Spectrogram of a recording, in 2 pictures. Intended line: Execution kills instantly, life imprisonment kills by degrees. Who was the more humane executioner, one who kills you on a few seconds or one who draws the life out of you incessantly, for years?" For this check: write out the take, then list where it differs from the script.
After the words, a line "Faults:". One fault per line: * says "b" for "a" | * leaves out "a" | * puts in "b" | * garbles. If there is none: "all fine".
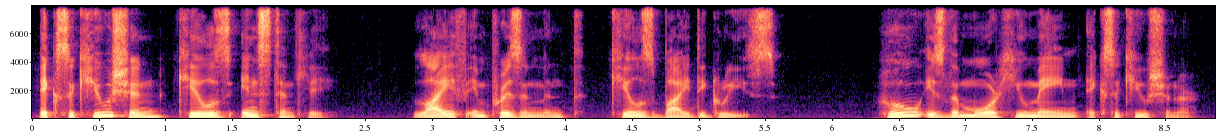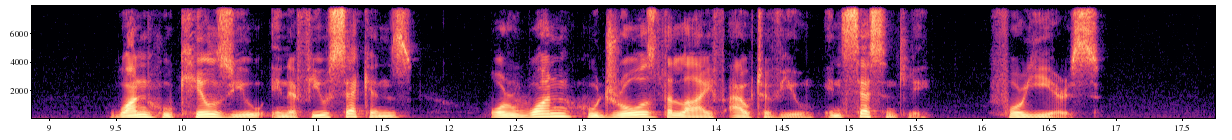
Execution kills instantly, life imprisonment kills by degrees. Who is the more humane executioner, one who kills you in a few seconds or one who draws the life out of you incessantly, for years?"
Faults:
* says "is" for "was"
* says "in" for "on"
